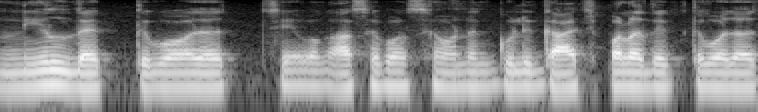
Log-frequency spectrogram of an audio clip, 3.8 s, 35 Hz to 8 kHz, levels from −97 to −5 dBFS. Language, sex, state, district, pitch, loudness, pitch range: Bengali, male, Jharkhand, Sahebganj, 120 Hz, -18 LUFS, 115-125 Hz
